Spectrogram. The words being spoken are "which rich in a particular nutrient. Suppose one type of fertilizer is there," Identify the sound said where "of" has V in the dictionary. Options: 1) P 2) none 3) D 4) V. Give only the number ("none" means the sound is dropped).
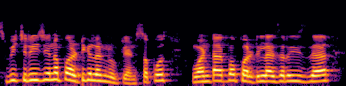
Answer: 4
